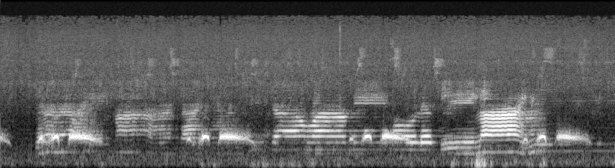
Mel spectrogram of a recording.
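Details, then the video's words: Spotted dove at a papaya garden where birds are trapped using a lure; soft, low coos repeated in clusters, mixed with longer harmonic-rich tones above them and a brief low knock near the end. "mikat burung tekukur di kebun pepaya"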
